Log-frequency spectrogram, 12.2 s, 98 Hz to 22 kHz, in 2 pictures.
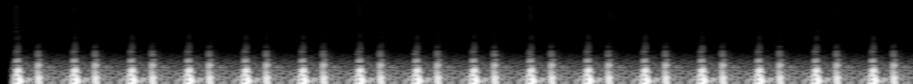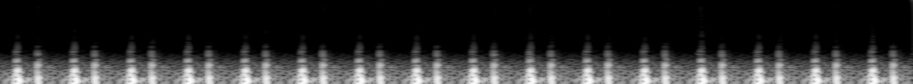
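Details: Rapid, regular heartbeat at about 160 beats a minute, a reused cartoon sound effect used for an animated character, not a real recording; fast heartbeat.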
